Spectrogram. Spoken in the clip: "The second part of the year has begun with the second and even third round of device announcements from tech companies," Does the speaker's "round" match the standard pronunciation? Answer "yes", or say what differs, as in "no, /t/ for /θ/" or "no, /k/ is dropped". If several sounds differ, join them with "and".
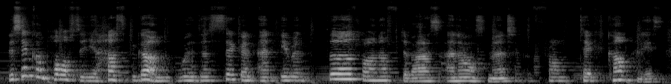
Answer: no, /d/ is dropped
